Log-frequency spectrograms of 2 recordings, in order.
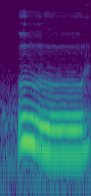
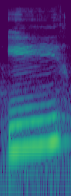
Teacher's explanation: I do have that lip rounding, but my tongue is further back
